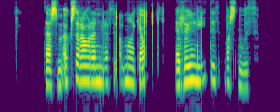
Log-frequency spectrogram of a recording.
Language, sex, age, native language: Icelandic, female, 40-49, Icelandic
